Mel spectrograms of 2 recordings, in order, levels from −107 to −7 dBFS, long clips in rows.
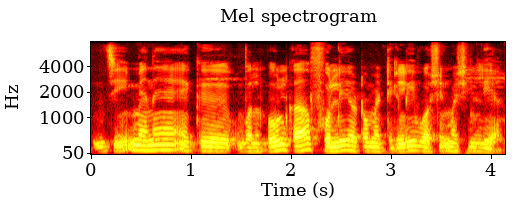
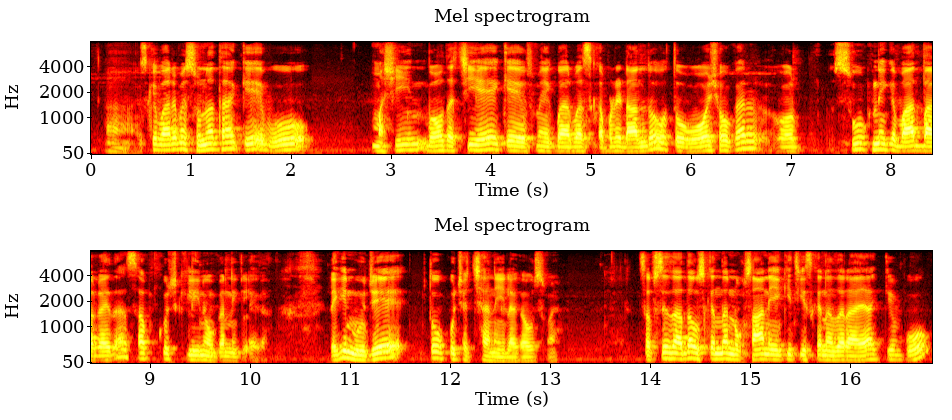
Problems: none marked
